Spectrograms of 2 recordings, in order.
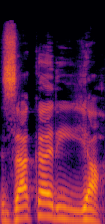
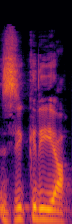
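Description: First: The first syllable has the vowel 'a'. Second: The first syllable has the vowel 'i'. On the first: The speaker calls it right. "زا کے اوپر جو ہے زبر ہے، زکریا، یہ اس کا درست تلفظ ہے" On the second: The speaker calls it wrong. "ذکریا بعض اوقات لوگ پڑھتے ہیں ذکریا، تو وہ اردو کے اعتبار سے کہتے ہیں"

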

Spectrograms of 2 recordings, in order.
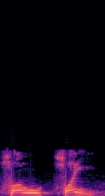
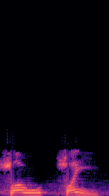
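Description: First: The syllables are pronounced thick, with a full mouth. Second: The syllables are pronounced thick, with a full mouth.

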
